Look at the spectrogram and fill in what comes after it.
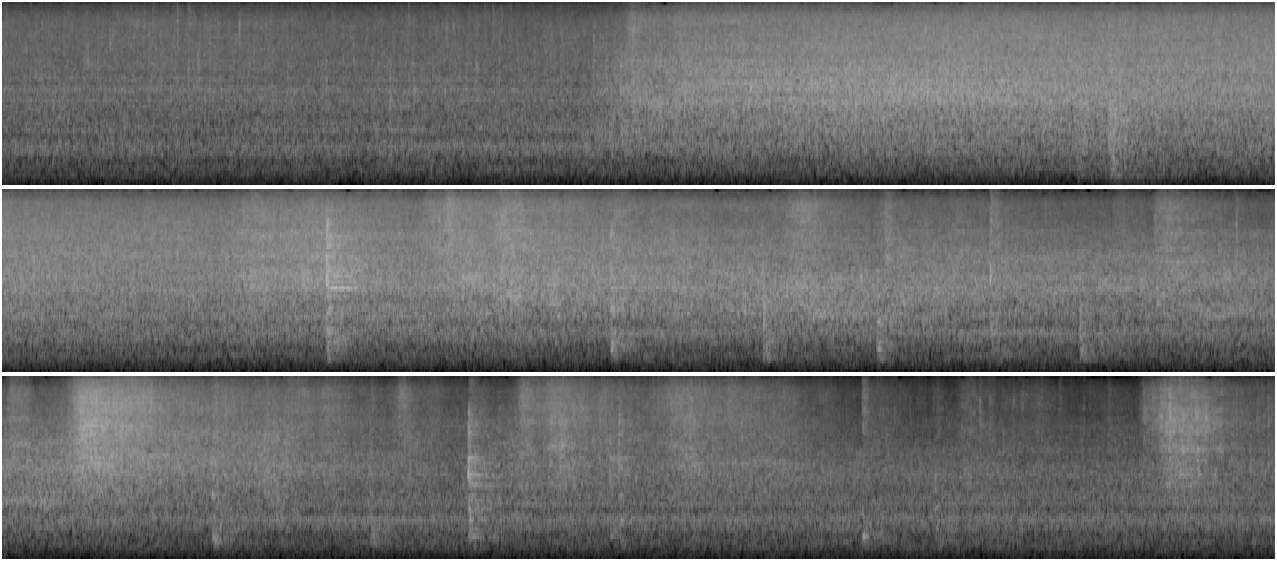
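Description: Garlic, onion, tomato and whole squid sizzling in a stainless steel frying pan. The sizzle grows louder about four seconds in. A wooden spatula stirs throughout, with scattered knocks and scrapes against the pan.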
